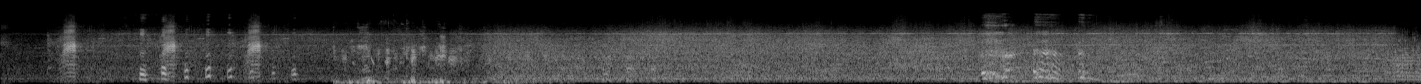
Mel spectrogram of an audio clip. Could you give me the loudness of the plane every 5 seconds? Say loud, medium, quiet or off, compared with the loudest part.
medium, loud, loud.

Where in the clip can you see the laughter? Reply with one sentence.
The laughter can be heard from 1.4 to 3.0 s, from 6.0 to 6.8 s and from 9.8 to 11.0 s.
